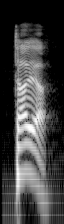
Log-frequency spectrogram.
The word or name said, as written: taya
